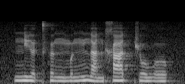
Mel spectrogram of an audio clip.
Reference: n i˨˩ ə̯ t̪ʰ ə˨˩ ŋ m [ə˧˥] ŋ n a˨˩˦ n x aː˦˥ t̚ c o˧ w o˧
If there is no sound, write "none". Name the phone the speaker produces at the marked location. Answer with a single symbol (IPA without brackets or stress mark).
ə˧˥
